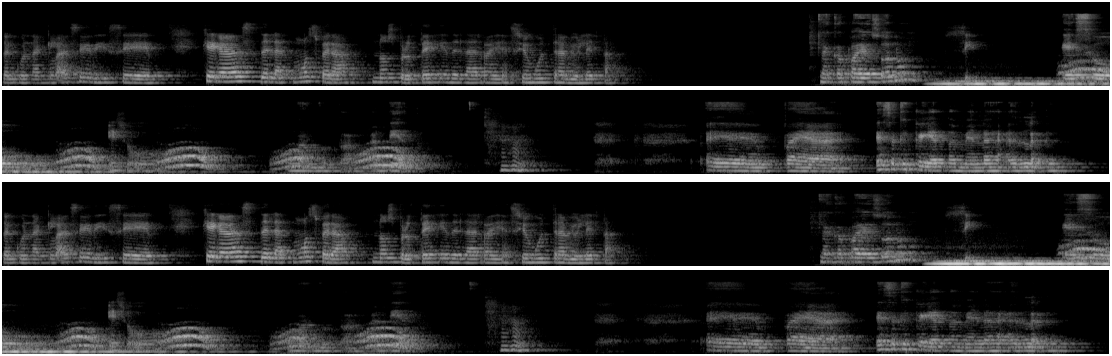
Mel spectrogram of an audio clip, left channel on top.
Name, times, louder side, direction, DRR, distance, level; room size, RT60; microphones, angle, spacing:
voice 1, 0.0-6.1 9.4-9.7 12.1-12.7 15.9-16.3, right 1 dB, 5° right, 3 dB, 0.3 m, -33 dB
voice 2, 8.2-9.1 10.6-11.6 13.9-15.2 16.0-16.2 17.0-17.2 17.5-17.9 18.1-19.5 19.8-21.6, left 4 dB, 90° left, 2 dB, 0.6 m, -31 dB
sound 1, 9.2-12.9, right 9 dB, 90° right, 0.3 m, -23 dB
sound 2, 10.5-11.1 11.6-12.0 12.6-13.2 13.8-14.1 14.6-15.1, equal, 70° left, 1.1 m, -30 dB
3.2 x 2.8 x 3.1 m, 0.78 s
head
